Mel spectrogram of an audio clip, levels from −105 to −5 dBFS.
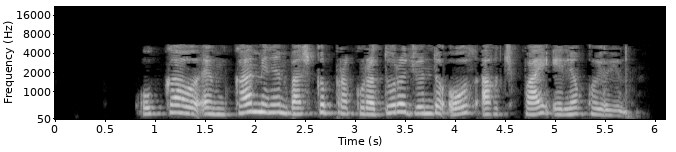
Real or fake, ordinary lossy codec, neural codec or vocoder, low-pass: fake; MP3, 24 kbps; codec, 16 kHz, 4.8 kbps, FACodec; 5.4 kHz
